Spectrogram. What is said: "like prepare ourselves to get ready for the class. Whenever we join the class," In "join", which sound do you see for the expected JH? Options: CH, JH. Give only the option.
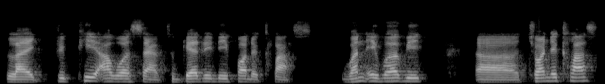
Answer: JH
